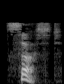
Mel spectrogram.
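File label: "sussed", British English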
